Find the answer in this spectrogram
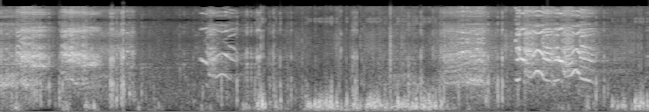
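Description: Birds singing short warbling phrases, twice, over rustling and knocking handling noise from a camera being moved about.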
